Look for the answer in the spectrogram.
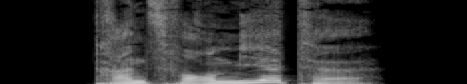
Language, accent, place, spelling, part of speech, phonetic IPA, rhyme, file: German, Germany, Berlin, transformierte, adjective / verb, [ˌtʁansfɔʁˈmiːɐ̯tə], -iːɐ̯tə, De-transformierte.ogg
- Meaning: inflection of transformieren: 1. first/third-person singular preterite 2. first/third-person singular subjunctive II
